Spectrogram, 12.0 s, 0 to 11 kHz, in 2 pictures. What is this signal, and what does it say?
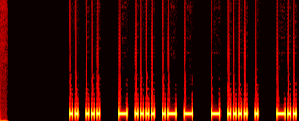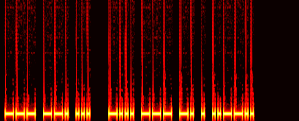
Morse code, heard as a keyed tone, about 22 wpm, 700 Hz. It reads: IS THAT THE DOGS BONE?
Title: Sentences from Top 1600 Words 22wpm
